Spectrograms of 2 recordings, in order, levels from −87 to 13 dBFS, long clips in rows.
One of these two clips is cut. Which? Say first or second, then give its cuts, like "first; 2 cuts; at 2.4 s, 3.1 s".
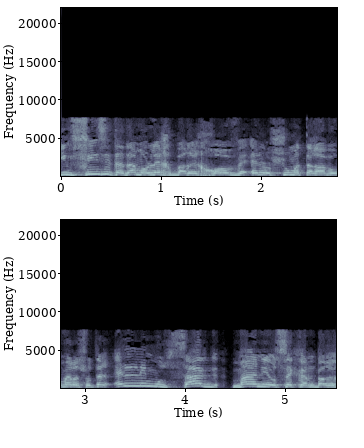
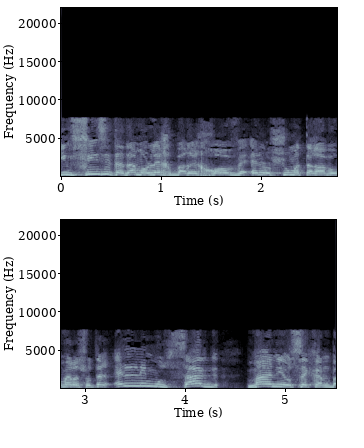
first; 1 cut; at 4.4 s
